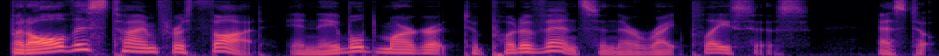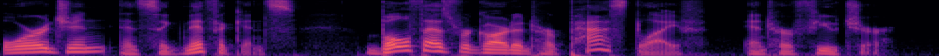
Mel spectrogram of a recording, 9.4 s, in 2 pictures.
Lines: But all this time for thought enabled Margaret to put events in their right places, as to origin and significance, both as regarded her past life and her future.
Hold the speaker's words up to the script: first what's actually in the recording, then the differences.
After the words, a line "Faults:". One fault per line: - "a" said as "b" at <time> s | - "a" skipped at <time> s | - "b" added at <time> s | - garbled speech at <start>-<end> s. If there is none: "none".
But all this time for thought enabled Margaret to put events in their right places, as to origin and significance, both as regarded her past life and her future.
Faults:
none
